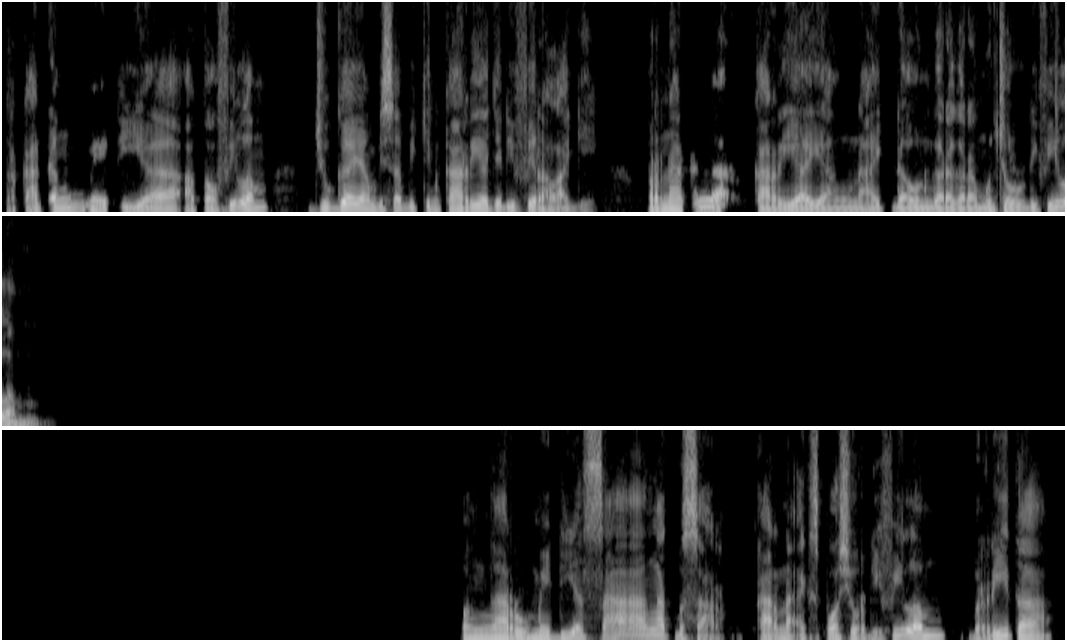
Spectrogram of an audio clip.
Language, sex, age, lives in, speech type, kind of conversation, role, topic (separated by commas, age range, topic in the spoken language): Indonesian, male, 30-34, Indonesia, read, expert-assistant, expert, Banyak orang percaya bahwa lukisan yang mahal pasti memiliki kualitas yang lebih baik. Benarkah harga selalu mencerminkan nilai seni sebuah karya?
